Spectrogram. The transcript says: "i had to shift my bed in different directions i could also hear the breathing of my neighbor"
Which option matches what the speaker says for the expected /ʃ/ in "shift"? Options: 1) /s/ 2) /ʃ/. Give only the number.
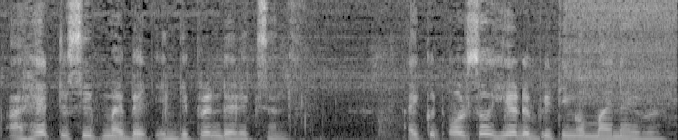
1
